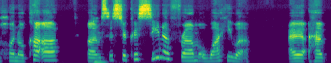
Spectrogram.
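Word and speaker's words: Wahiawā: um Sister Christina from wahiwa I have I'm so tempted to say wahi AWA sometimes that's the wrong pronunciation but you just want to say how it is um we have also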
